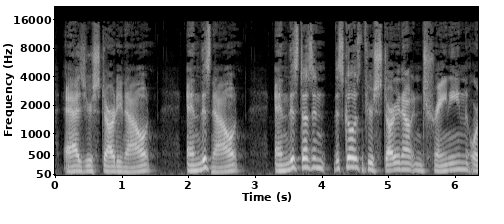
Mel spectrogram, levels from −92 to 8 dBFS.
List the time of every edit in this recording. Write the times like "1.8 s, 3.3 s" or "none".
2.3 s, 4.6 s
